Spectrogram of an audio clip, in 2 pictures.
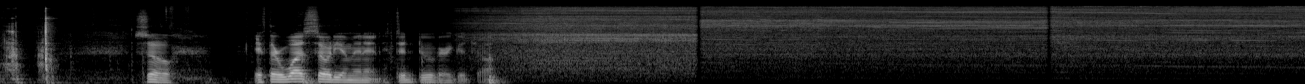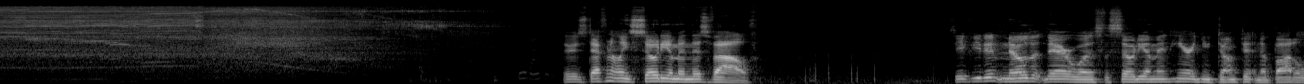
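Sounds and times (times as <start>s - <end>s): angle grinder cutting steel: 4.5s - 18.2s.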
